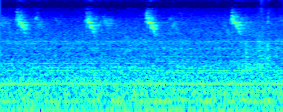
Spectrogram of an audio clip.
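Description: A bird repeating a short, high, falling call about once a second, over a low steady rumble with a faint hum.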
